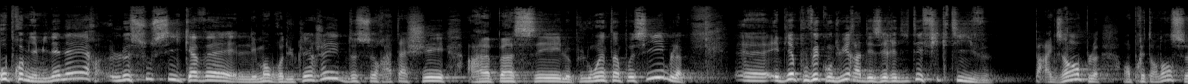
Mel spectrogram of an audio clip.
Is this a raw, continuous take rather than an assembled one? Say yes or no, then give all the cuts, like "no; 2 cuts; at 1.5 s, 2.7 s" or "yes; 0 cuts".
yes; 0 cuts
